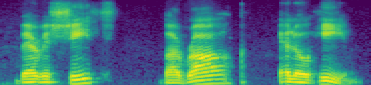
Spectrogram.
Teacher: in each of these three words in the beginning of the bible the last syllable of each word is to be stressed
